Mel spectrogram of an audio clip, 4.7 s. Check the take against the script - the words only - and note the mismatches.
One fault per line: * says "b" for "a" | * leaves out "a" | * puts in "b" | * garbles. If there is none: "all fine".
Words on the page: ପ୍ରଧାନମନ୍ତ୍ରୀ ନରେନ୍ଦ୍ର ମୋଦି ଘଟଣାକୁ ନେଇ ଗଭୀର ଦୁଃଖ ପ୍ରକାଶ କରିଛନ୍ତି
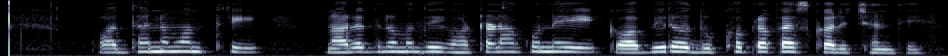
all fine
